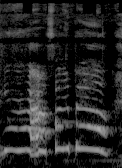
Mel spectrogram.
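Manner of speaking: high, drawn-out wail; hammed-up crying out for a lost friend; mock grief. Acted grief for Flame Pelt.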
